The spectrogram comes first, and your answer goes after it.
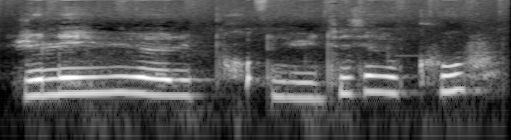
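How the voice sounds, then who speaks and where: A woman talks very slowly with fairly even intonation. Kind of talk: casual game tutorial talk. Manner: hesitant, many fillers.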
